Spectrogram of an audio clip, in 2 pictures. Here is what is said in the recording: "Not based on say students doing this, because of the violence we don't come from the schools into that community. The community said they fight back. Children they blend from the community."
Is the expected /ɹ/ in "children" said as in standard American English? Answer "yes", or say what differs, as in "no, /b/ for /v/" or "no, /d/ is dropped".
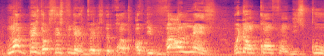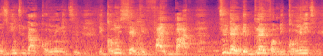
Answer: no, /ɹ/ is dropped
